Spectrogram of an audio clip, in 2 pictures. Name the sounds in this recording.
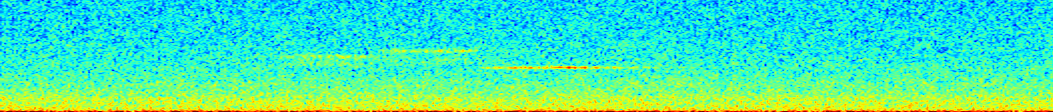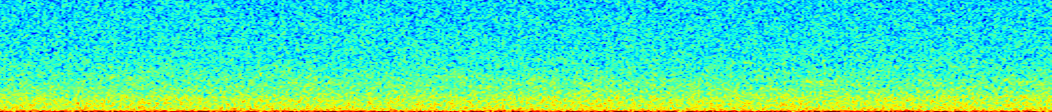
Black-throated Green Warbler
